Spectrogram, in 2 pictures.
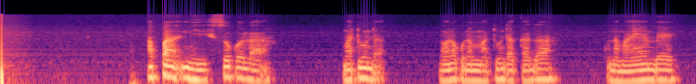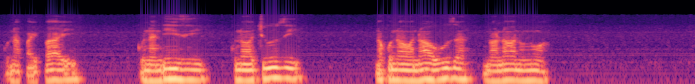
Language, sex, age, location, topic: Swahili, male, 18-24, Nakuru, finance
